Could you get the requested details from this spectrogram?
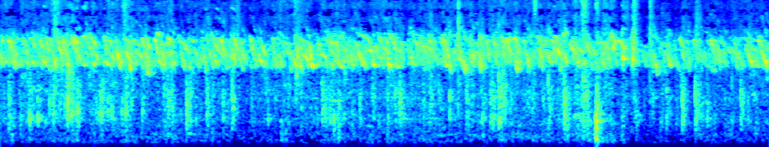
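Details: Flock of Thai chicks while feeding, many high-pitched peeps running continuously and overlapping, mixed with sharp clicks from pecking at food throughout.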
